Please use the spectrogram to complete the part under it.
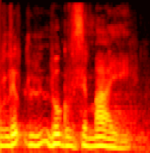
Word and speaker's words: logizomai: Or logizomai, better pronounced.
